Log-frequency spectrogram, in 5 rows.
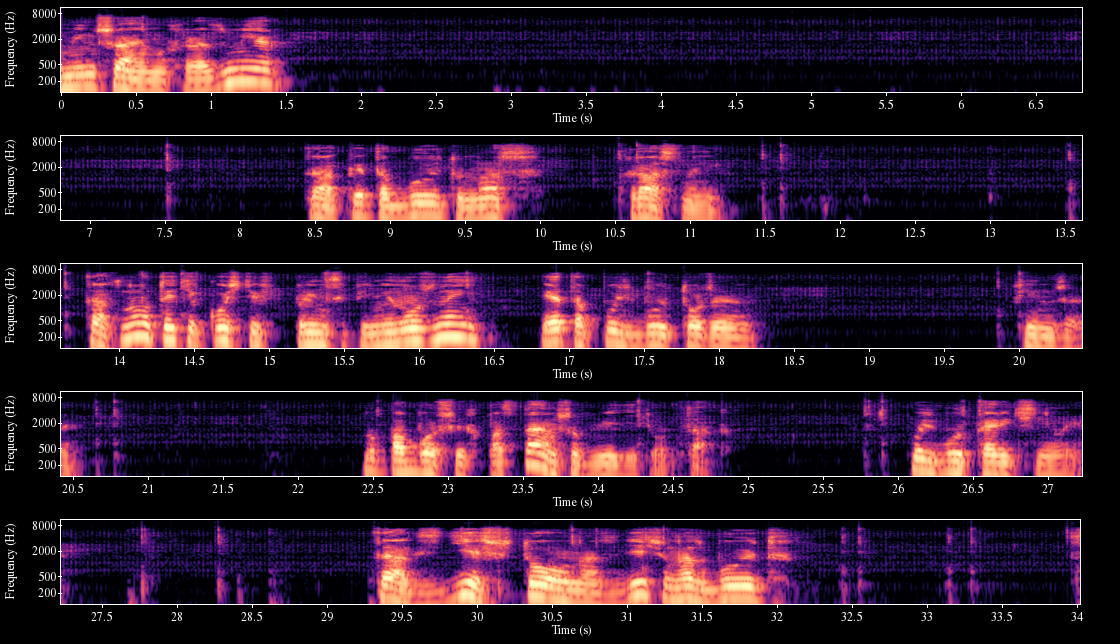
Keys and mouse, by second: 0.6-7.8 drag, 11.5 click, 13.5 click, 14.5 shift+click, 15.7 middle click, 17.4-20.2 drag, 20.9 click, 22.5-24.4 drag, 26.0 click, 26.6 click, 28.1 shift+middle click, 29.6 middle click, 30.3 shift+middle click, 31.3 click, 32.5 click.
